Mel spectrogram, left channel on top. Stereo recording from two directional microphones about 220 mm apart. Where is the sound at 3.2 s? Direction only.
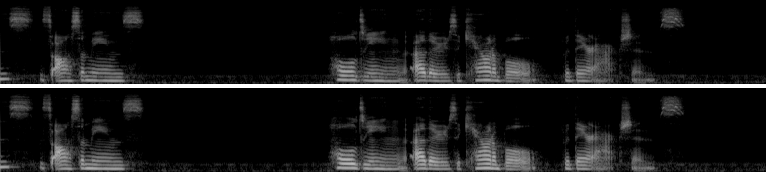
40° right (ahead or behind).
